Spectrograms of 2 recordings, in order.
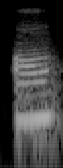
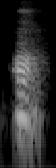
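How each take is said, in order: First: The syllable is said in the first tone. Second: The syllable is said in the fourth tone. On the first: "first tone" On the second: "the final tone"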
